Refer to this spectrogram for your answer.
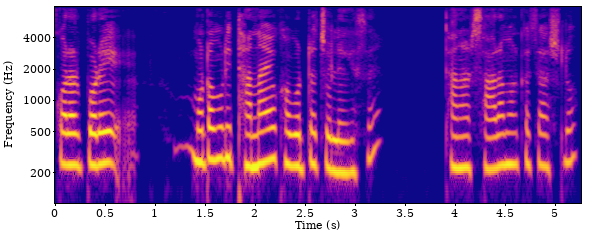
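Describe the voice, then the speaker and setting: A woman's voice: fairly high pitch, steady tone, normal speed, a little mellow, dry recording, studio quality. A young woman with a Bangladeshi accent, telling her life story as an interview guest.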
